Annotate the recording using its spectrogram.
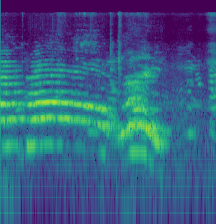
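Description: A woman's voice over a stage microphone drawing out one long, high call that rises slightly and falls over about a second, followed by a few quick words that trail off before the end.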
